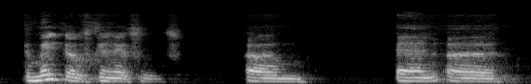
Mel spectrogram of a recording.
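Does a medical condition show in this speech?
Yes: cerebral palsy.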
